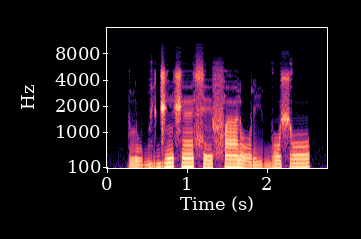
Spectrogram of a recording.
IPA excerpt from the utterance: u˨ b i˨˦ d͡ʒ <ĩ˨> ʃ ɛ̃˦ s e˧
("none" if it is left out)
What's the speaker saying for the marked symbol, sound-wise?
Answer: ĩ˦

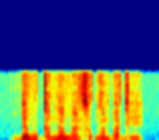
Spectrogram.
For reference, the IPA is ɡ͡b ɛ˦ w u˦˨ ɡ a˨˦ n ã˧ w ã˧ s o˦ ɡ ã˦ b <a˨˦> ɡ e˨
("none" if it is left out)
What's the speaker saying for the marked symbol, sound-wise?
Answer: a˦˨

